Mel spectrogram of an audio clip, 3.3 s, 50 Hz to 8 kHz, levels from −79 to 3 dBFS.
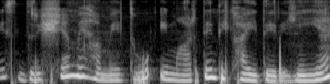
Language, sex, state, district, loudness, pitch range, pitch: Hindi, female, Bihar, Gaya, -18 LUFS, 195-290 Hz, 210 Hz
